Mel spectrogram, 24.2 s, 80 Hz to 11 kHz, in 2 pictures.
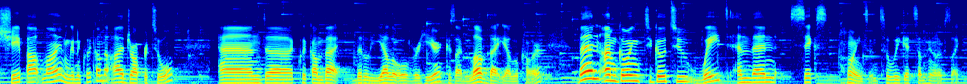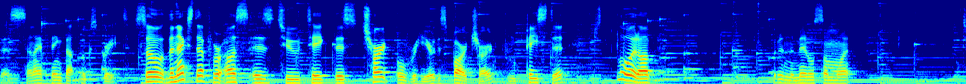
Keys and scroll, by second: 17.2 ctrl+c, 18.7 ctrl+v.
